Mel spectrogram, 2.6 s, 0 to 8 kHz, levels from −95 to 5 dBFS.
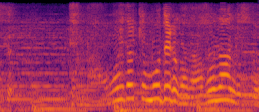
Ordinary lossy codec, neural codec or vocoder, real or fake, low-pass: none; codec, 44.1 kHz, 7.8 kbps, DAC; fake; 7.2 kHz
